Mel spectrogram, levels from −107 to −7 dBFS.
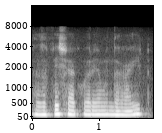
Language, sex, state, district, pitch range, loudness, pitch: English, male, Karnataka, Bangalore, 130-140 Hz, -15 LUFS, 130 Hz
